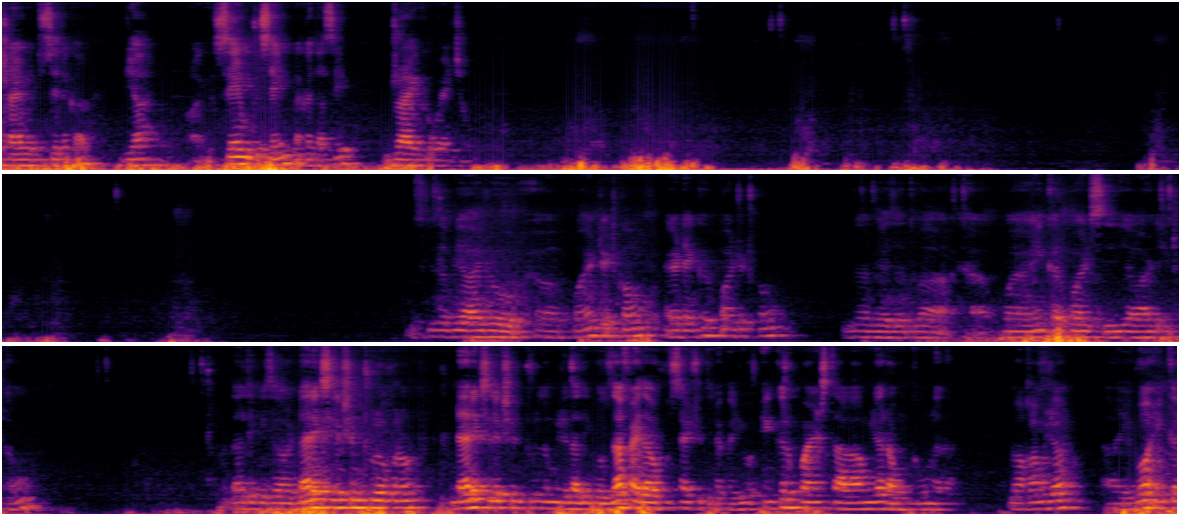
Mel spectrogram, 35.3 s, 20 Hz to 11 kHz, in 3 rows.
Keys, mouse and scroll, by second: 9.0 ctrl+click, 15.1 right click, 20.5 right click, 27.9-28.2 alt+scroll up 2.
